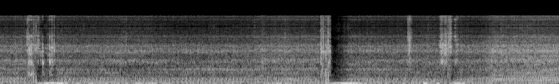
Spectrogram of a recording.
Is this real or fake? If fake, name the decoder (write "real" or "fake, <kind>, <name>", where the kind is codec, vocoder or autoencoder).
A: fake, vocoder, Vocos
